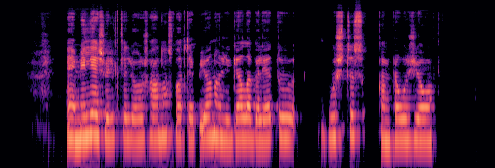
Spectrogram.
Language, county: Lithuanian, Kaunas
